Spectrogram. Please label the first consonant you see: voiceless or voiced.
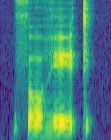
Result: voiceless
